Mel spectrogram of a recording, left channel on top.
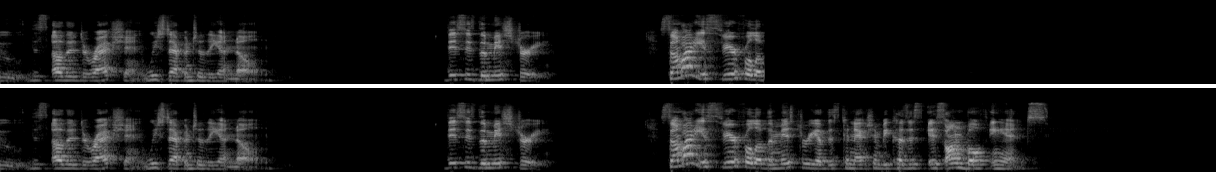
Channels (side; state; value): left; drops out; at 7.7 s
